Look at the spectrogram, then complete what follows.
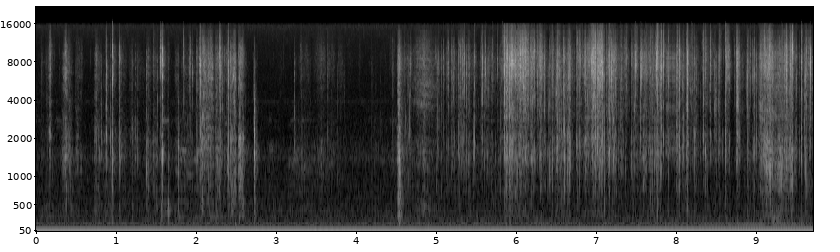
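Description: Shiny foil wrapper of a hockey card pack being torn open and crinkled by hand. There are scattered clicks and rustles at first, then denser, louder crinkling from about six seconds in.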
